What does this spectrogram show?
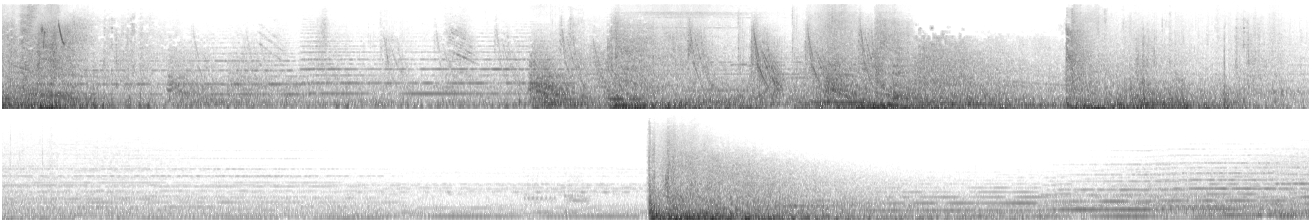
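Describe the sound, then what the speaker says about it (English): Explosions and a collapsing tunnel in the Star Wars: The Old Republic video game, with a string of loud crashing blasts and rumbling debris, a fading stretch, then a final heavy impact that rings out. "We heard explosions, the tunnel collapsed."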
